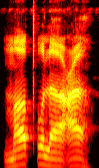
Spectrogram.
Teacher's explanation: تا دو نقطوں والا، اس کی آواز باریک ہوگی، جیسے یتلون۔ اور طا اس کی آواز موٹی ہوگی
